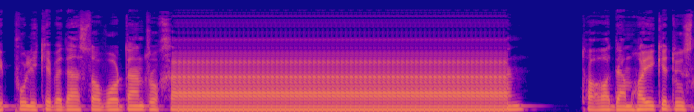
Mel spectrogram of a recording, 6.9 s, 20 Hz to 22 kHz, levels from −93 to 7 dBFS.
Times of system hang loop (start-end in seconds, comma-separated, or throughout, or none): 1.78-5.07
